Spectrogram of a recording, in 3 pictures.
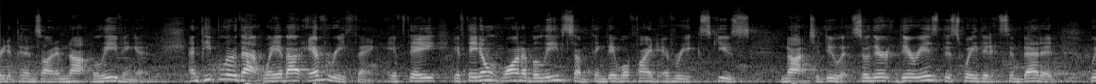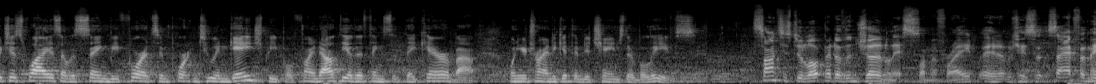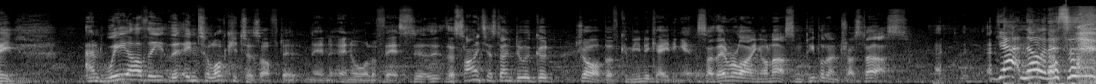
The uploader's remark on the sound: In a show recorded before a live audience at the Seattle AAAS meeting, and co-presented with the BBC World Service.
